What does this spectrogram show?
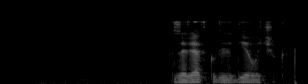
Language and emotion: Russian, neutral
